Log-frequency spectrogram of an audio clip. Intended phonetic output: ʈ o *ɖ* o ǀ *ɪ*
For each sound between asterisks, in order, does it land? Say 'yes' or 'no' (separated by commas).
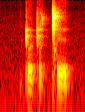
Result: no, yes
